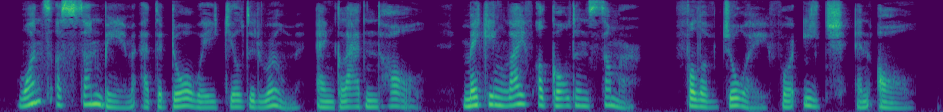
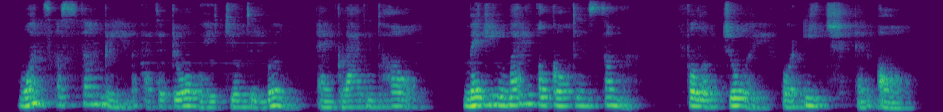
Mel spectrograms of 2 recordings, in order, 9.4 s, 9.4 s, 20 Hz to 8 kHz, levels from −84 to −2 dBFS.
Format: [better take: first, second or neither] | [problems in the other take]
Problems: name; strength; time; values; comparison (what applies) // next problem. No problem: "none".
first | noise reduction (neural mask model DeepFilterNet 3)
